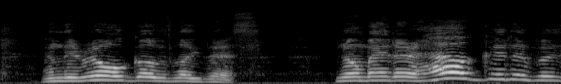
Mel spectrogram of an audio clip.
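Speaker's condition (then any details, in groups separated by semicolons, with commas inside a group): Cerebral palsy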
